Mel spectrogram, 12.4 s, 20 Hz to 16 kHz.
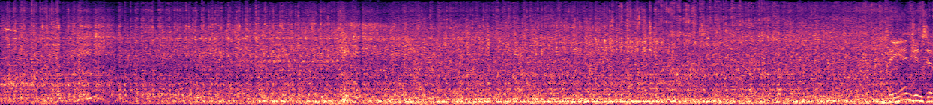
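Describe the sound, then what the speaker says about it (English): A field of NASCAR Xfinity Series race cars at the 2019 Rinnai 250 start their engines and idle in a loud, dense, continuous rumble, with a commentator talking over it. "The engines have fired."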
